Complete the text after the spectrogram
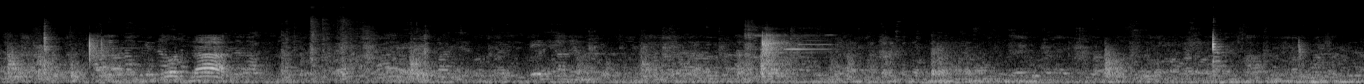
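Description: Pool balls clack against each other.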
